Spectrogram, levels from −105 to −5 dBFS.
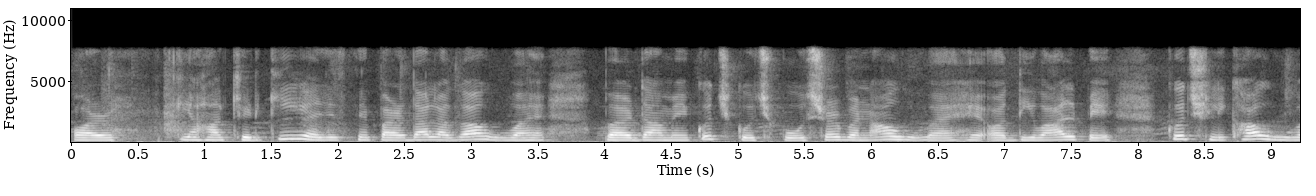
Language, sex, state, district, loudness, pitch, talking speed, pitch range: Hindi, female, Jharkhand, Palamu, -17 LUFS, 205 Hz, 155 wpm, 200-225 Hz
